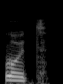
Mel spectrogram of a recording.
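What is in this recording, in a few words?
"haute", French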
